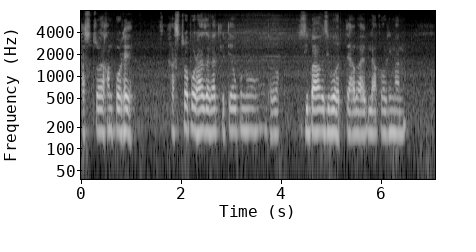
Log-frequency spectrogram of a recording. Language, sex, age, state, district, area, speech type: Assamese, male, 30-45, Assam, Kamrup Metropolitan, urban, spontaneous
